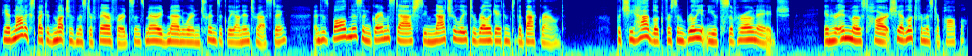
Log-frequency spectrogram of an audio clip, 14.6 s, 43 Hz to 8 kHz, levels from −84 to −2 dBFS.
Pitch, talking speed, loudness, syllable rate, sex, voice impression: 185 Hz, 200 wpm, -19 LUFS, 6.3 syllables/s, female, feminine, adult-like, bright, clear, fluent, intellectual, calm, slightly elegant, slightly sharp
